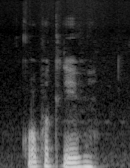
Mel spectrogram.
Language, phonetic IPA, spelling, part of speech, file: Polish, [ˌkwɔpɔˈtlʲivɨ], kłopotliwy, adjective, LL-Q809 (pol)-kłopotliwy.wav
